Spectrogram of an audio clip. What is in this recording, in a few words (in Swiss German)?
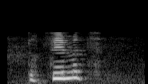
"zimmet", alsace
